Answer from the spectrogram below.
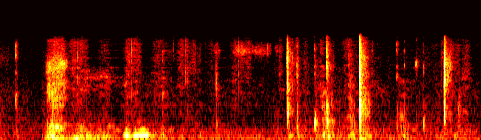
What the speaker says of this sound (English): I'll type that.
